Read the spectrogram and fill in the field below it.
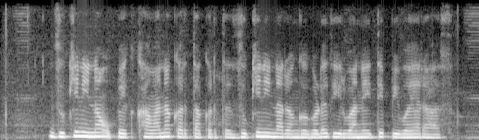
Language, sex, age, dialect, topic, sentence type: Marathi, female, 18-24, Northern Konkan, agriculture, statement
